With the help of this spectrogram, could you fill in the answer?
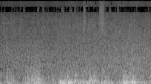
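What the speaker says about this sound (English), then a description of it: "It seems there's a storm coming." Deep thunder rumbles through an approaching storm in the video game Alan Wake Remastered, rolling continuously with two heavier swells over a steady bed of wind and rain noise, with no talking.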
